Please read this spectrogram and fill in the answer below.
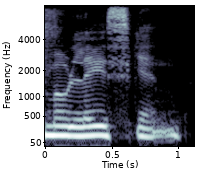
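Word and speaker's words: Moleskin: And it's like, oh no, it's pronounced mole skin.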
